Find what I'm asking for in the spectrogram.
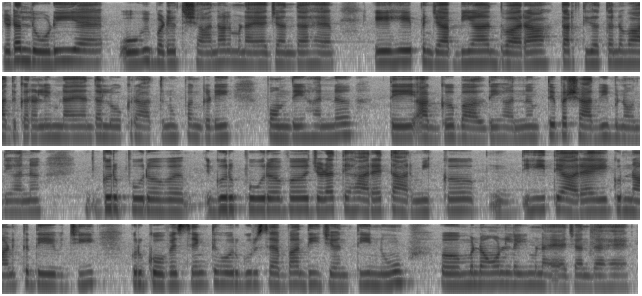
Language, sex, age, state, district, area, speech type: Punjabi, female, 18-30, Punjab, Bathinda, rural, spontaneous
